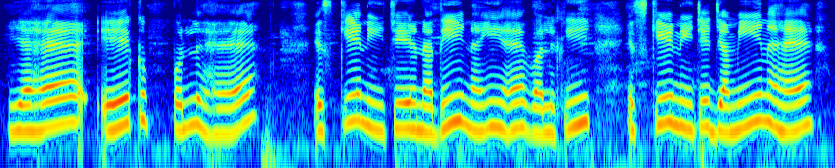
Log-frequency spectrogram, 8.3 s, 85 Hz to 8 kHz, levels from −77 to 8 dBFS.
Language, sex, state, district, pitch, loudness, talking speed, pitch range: Hindi, male, Uttar Pradesh, Jalaun, 250 Hz, -16 LUFS, 100 wpm, 235-280 Hz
